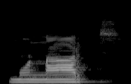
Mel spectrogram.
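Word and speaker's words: monarchs: इसमें केवल बेटा एस जुड़ेगा क्योंकि ये इनका उच्चारण सी एच होने के कारण क हो रहा है।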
